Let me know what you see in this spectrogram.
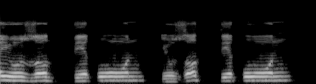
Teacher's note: huruf shadnya itu tidak dibaca murni shad tapi ada dicampur dengan huruf zai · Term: Ismam huruf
